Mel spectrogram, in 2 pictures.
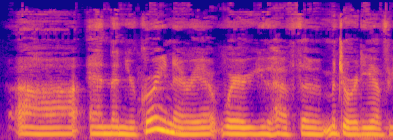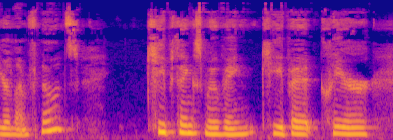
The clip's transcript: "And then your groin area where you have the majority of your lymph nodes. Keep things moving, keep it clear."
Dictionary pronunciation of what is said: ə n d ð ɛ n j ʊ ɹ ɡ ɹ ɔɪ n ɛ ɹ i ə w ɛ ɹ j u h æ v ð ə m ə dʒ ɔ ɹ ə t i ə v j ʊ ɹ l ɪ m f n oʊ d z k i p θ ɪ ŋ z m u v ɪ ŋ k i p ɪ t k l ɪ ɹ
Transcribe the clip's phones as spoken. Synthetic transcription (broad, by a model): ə n ð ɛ n j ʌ ɹ ɡ ɹ ɔɪ n ɛ ɹ i ə w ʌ ɹ j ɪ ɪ v ð ə m ə dʒ ɔ ɹ ə t i ə v j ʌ ɹ l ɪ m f n oʊ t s k i p θ ɪ ŋ z m u v ɪ ŋ k i p ɪ t k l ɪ ɹ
